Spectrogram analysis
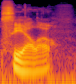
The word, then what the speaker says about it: Ciello: It's spelt Ciello, but they just say Ciello most of the time.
